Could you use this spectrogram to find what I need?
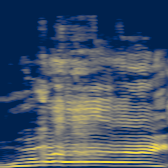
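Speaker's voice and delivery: angry, very loud, shrill, high, stretched-out yell. Retelling a drama scene where the hero yells a name: imitating a yell. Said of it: "And then he just yells".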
